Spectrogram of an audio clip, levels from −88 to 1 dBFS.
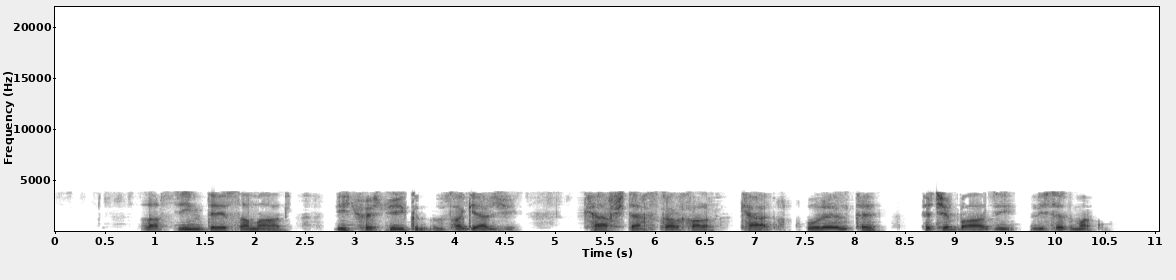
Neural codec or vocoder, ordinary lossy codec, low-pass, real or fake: codec, 16 kHz, 8 kbps, FreqCodec, larger model; AAC, 16 kbps; 7.2 kHz; fake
